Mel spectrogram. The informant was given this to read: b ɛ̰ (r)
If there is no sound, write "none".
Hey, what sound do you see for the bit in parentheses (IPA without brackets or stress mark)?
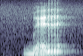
r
